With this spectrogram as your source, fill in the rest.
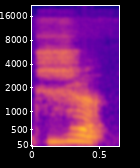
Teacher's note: дві букви поряд д і ж в українській мові позначають один звук Дж він твердий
